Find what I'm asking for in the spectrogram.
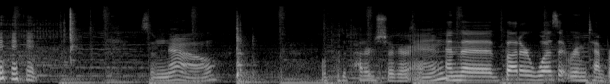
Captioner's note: chuckles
